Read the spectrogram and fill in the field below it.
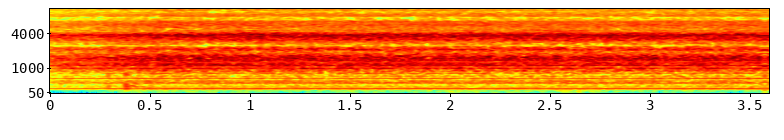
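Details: Mains hum from a 5.1 amplifier: constant low electrical hum with a buzzy edge, unchanging throughout; transformer and positive/negative supply voltage are discussed as the area to check.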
